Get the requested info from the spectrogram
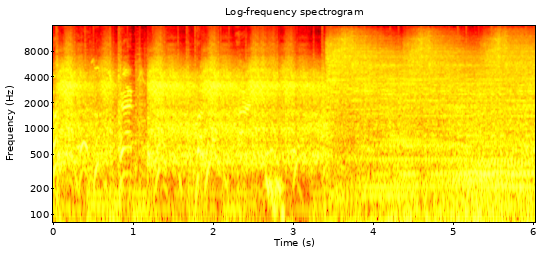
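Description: Film fight-scene soundtrack: repeated whooshing swishes and short shouts over background music. About halfway through, the music settles into a low, sustained drone.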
